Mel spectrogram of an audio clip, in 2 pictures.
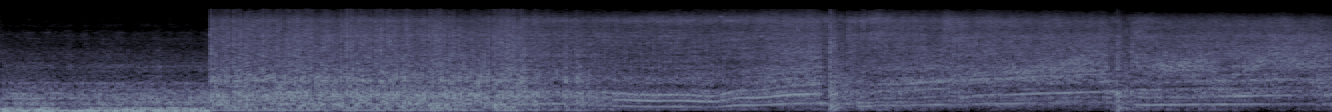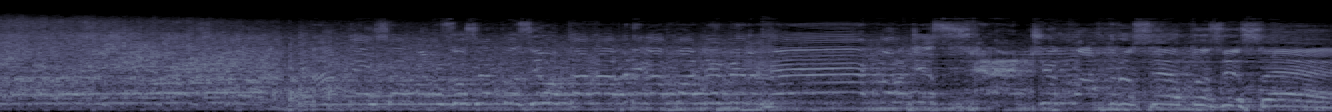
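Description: A race car engine screams past at full throttle and fades into the distance.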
